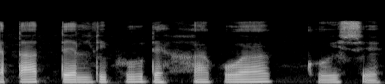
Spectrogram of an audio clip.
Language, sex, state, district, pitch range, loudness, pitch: Assamese, male, Assam, Sonitpur, 105-115 Hz, -21 LUFS, 110 Hz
